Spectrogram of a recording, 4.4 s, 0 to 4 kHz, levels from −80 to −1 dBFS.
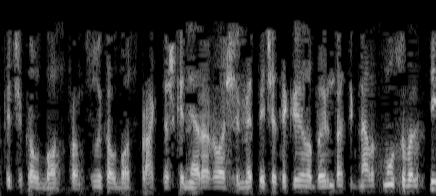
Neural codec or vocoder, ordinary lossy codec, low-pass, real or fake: codec, 44.1 kHz, 7.8 kbps, Pupu-Codec; MP3, 16 kbps; 3.6 kHz; fake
